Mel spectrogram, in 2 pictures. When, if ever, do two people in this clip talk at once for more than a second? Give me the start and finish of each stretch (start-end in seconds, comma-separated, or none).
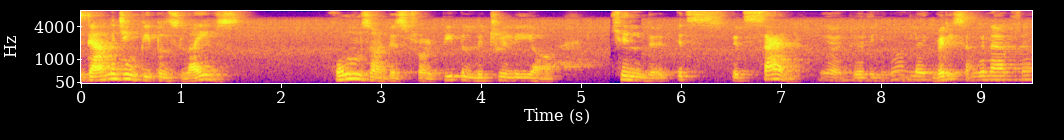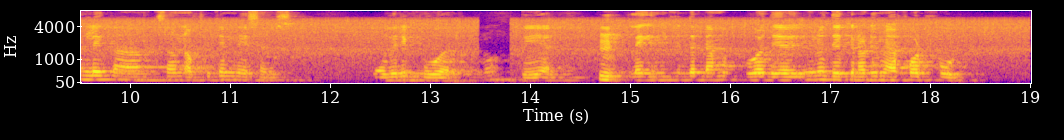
none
